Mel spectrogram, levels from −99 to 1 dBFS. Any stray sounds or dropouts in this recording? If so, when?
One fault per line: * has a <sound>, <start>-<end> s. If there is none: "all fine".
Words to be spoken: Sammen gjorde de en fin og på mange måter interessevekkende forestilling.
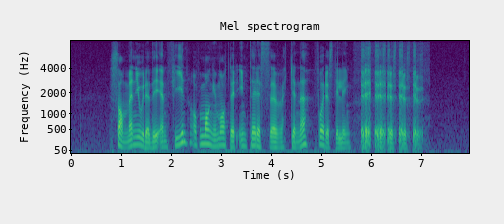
* has a laugh, 5.8-7.1 s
